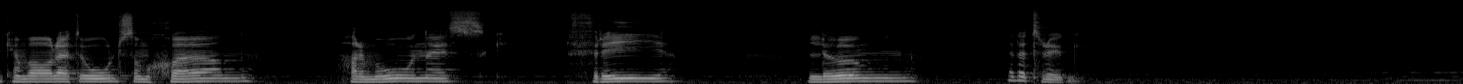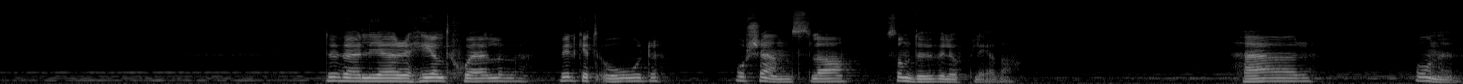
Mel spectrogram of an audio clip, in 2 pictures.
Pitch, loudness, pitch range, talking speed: 120 Hz, -35 LUFS, 95-145 Hz, 55 wpm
